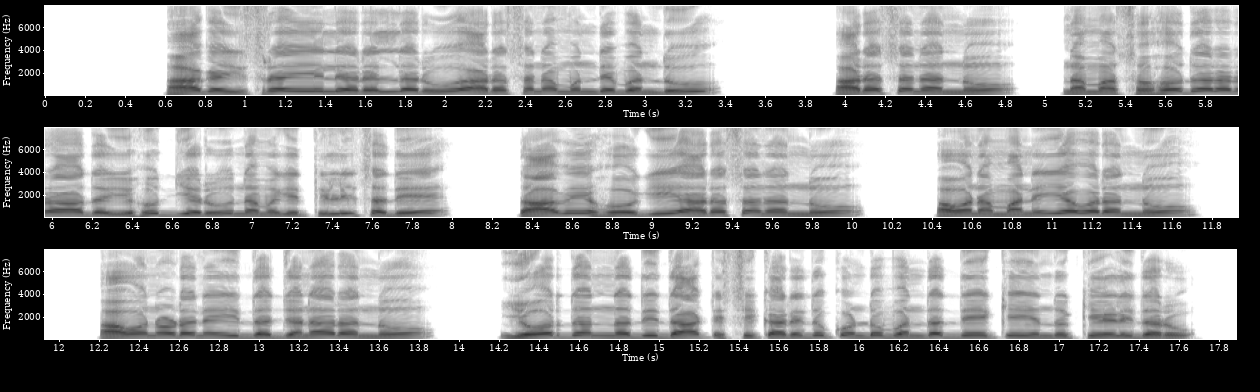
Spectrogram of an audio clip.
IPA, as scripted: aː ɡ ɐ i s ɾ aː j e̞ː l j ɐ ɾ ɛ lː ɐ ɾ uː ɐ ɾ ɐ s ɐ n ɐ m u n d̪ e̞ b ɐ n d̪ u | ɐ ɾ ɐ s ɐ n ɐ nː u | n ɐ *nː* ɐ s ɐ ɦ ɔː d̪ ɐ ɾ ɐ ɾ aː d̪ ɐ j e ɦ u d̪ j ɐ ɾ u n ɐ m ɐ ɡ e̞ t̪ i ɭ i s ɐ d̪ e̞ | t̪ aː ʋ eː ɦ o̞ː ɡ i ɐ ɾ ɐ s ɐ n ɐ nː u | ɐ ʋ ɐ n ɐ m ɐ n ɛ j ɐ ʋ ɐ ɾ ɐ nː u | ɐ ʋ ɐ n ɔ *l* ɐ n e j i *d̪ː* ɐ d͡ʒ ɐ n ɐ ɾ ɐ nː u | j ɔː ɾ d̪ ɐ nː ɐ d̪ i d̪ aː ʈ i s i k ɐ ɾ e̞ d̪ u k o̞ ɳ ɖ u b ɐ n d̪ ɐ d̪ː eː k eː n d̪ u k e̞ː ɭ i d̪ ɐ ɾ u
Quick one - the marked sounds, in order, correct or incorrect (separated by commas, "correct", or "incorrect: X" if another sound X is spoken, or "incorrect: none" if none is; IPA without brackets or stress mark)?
incorrect: mː, incorrect: ɽ, correct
